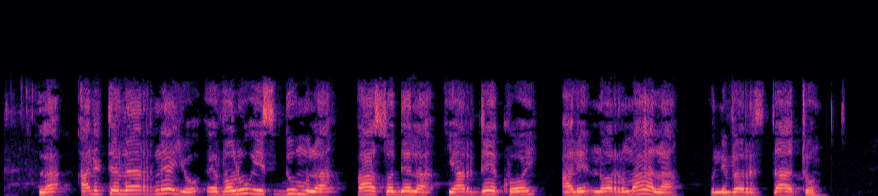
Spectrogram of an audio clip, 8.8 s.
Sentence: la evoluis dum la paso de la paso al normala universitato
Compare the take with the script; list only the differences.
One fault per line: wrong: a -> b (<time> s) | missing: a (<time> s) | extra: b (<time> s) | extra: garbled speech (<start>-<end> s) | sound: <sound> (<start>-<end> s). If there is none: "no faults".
extra: altlernejo (0.8 s)
wrong: paso -> jardekoj (4.5 s)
